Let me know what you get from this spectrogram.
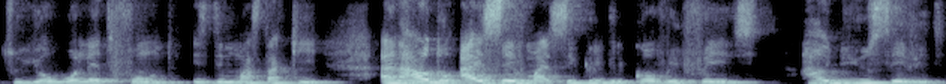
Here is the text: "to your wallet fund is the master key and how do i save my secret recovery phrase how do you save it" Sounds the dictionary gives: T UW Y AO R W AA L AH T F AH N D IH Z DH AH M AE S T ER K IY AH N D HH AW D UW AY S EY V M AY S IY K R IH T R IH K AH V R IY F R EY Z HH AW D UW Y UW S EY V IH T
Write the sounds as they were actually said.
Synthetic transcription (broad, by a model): T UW Y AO W AA L AH T F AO N D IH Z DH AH M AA S T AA K IY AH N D HH AW D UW AY S EY V M AY S IY K R IH T R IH K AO V R IY F EY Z HH AW D UW Y UW S EY V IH T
